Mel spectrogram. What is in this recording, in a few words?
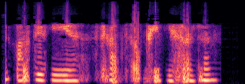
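Sheriff East County, scanner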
